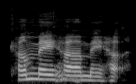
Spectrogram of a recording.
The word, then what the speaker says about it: Kamehameha: And Gina says it's pronounced Kamehameha. Kamehameha.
